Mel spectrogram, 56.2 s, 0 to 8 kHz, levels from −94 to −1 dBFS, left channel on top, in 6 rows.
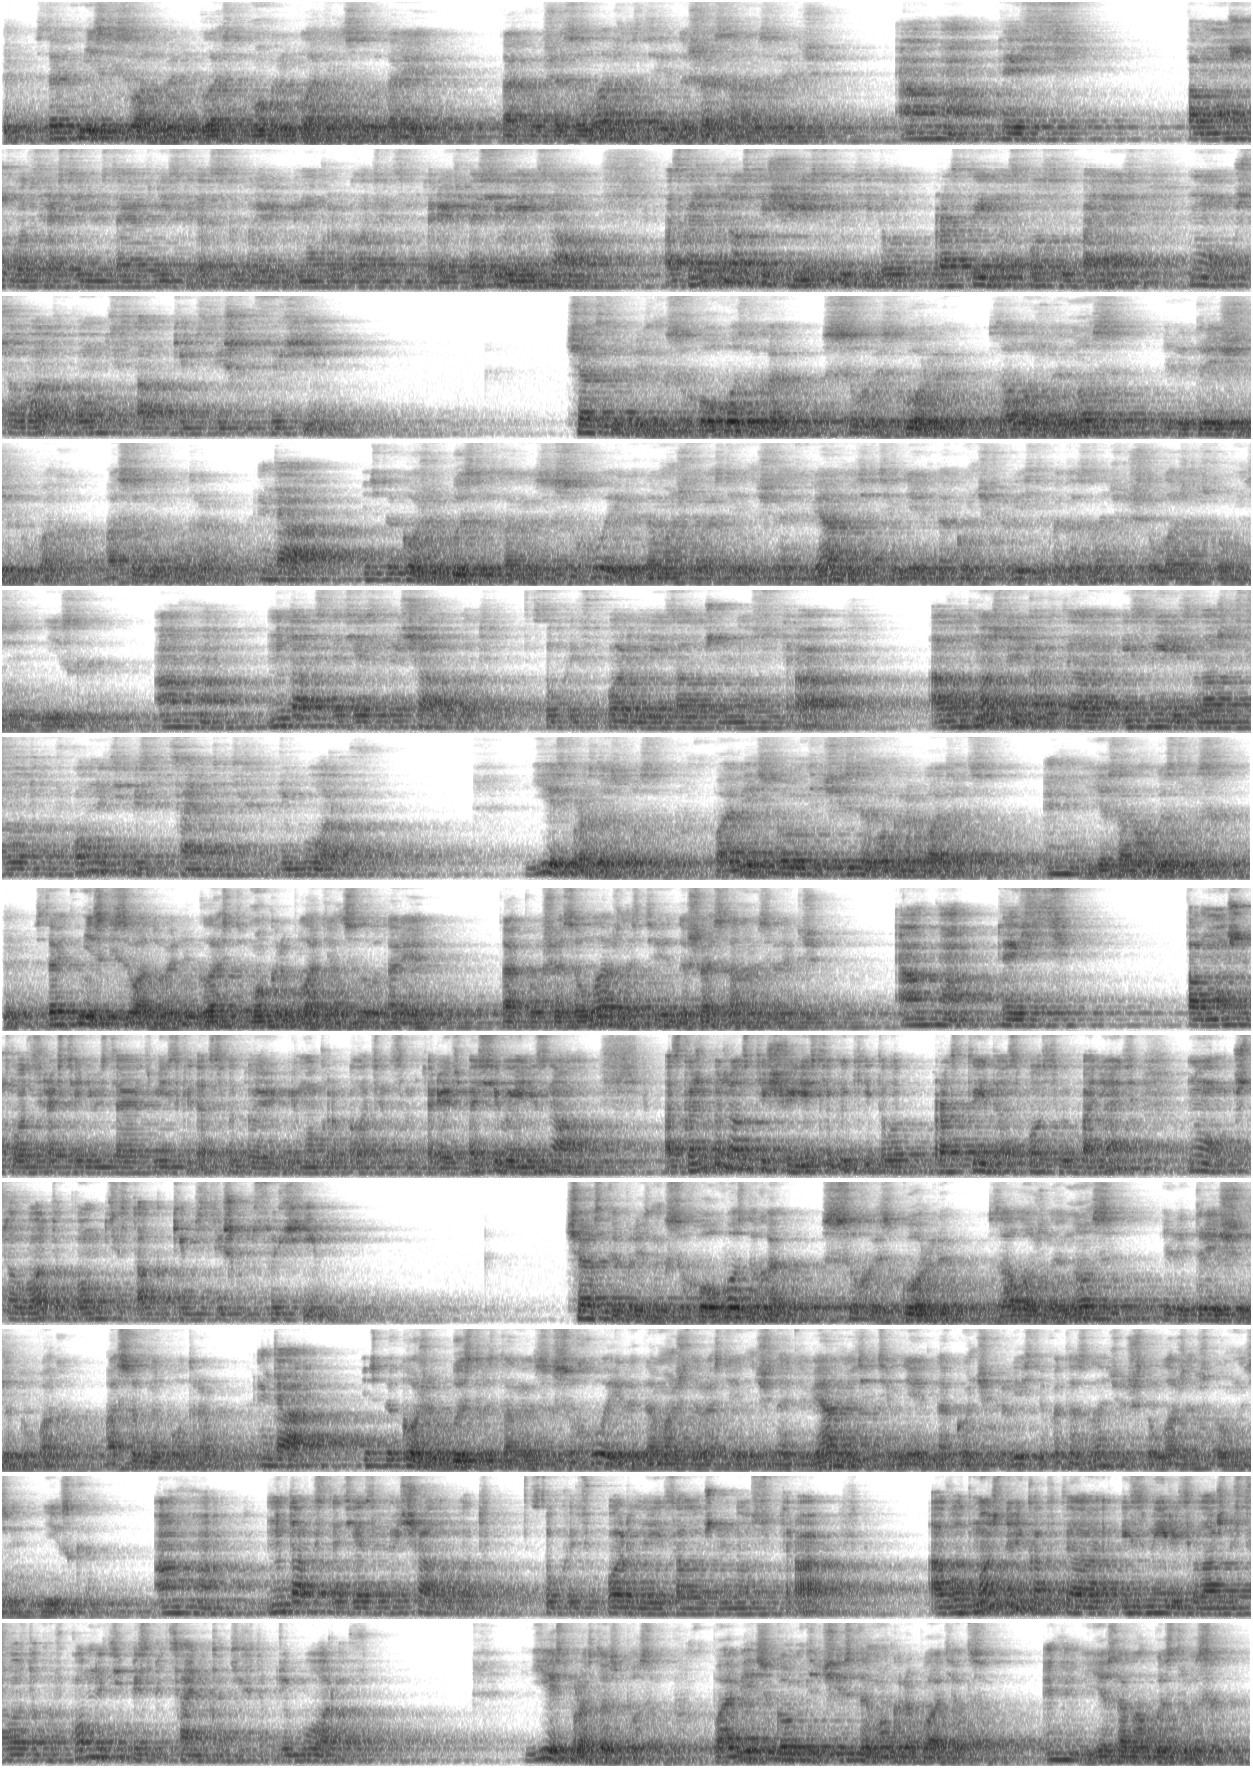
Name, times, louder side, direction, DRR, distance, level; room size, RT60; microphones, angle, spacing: voice 1, 0.0-3.2 3.7-6.1 23.0-27.1 27.4-28.6 28.9-29.7 30.8-38.1 50.4-50.5 50.7-54.2 54.9-56.0, right 1 dB, 55° right, -1 dB, 1.1 m, -26 dB
voice 2, 6.7-8.0 8.9-21.2 30.0-30.5 38.6-39.2 39.4-41.1 41.5-43.9 44.4-49.6 54.6-54.9, right 2 dB, 85° right, 1 dB, 1.2 m, -29 dB
15.0 x 6.5 x 3.0 m, 2.5 s
head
